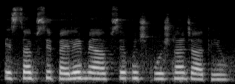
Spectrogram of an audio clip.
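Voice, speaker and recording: A woman's voice: high voice, level tone, warm tone, slight background noise, natural voice. A woman reading aloud the lines of a wary young wife in a novel, guarded and direct.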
